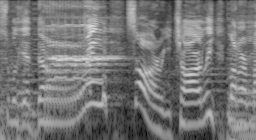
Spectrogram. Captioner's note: imitating phone ringing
